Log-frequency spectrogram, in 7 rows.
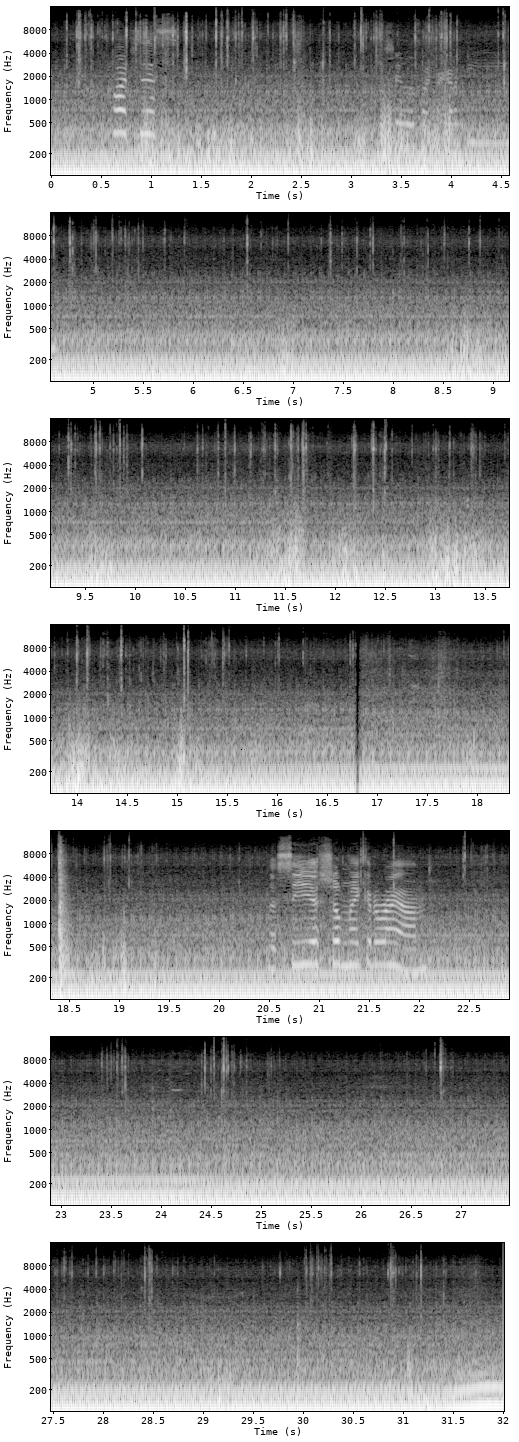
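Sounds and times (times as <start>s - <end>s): light crackles: 0.0s - 32.0s
vehicle engine idling: 0.0s - 32.0s.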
